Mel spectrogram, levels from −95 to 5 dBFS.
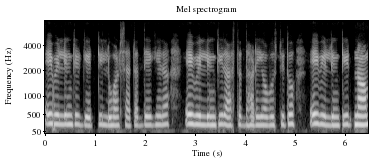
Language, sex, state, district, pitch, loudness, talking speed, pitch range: Bengali, female, West Bengal, Jhargram, 230 Hz, -19 LUFS, 215 wpm, 225-245 Hz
